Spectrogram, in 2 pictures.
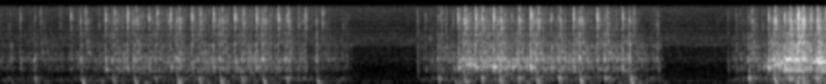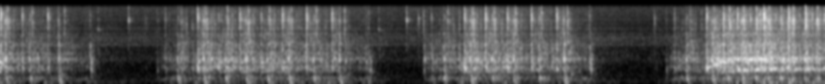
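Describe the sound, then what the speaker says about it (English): Domestic sewing machine stitching a zigzag quilting stitch on a quilt-as-you-go block, running in steady bursts of several seconds separated by short pauses, fairly close and continuous with no talking. "I'm starting in that previous zigzag stitch, so the start and stop is hidden within that stitch"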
